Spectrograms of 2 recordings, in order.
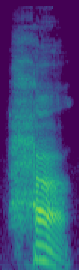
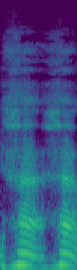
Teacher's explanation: little bit of effort it's a like an H sound but a very sharp H sound from the middle of throat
